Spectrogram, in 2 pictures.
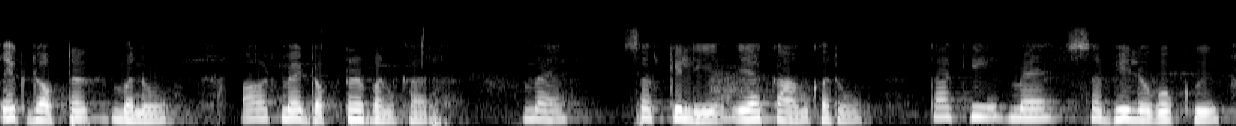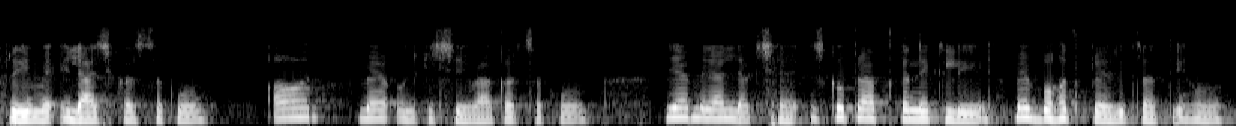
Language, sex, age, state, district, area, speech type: Hindi, female, 30-45, Uttar Pradesh, Sonbhadra, rural, spontaneous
